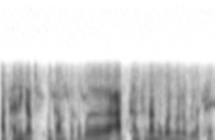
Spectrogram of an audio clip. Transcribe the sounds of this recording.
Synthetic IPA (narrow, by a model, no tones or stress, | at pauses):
atʰaniɡa | ɡamsakʰɯbɯa̰t̚kʰansɯnaŋɡɔbɔnmanɔblatʰa̰j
